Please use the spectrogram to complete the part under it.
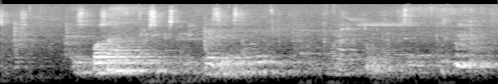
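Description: A young man speaks calmly into a microphone, heard through loudspeakers in an echoing hall.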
